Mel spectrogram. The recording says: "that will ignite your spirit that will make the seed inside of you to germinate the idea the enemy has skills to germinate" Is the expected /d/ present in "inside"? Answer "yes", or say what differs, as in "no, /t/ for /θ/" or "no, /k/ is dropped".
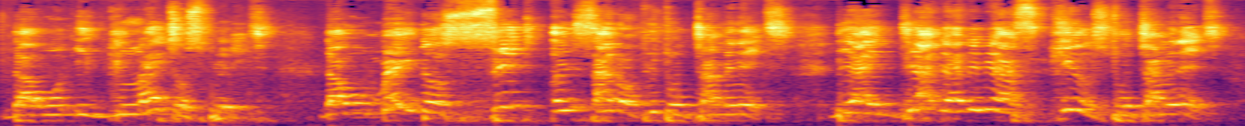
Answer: yes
